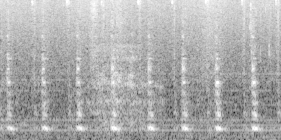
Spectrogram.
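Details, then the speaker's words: Macintosh Plus powered on: even chirping tick about twice a second, no steady hum; power supply repeatedly tries to start and shuts down. "I hear like the drive or something starting to power up and it's just cycling. So it's almost like there's a power supply problem where the power supply isn't starting for some reason and it's just cycling over and over and over again, trying to start up and then shutting down."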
